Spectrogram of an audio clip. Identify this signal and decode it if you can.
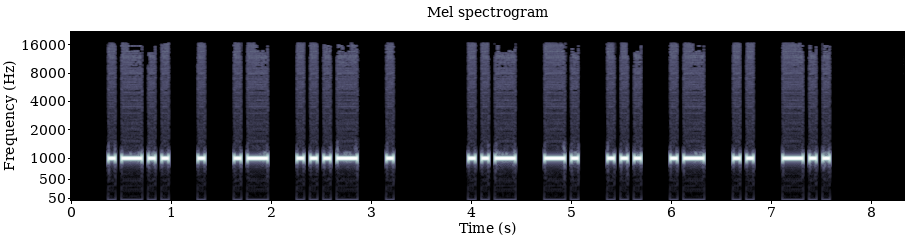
Morse code, heard as a keyed tone, about 18 wpm, spaced as for 15 wpm, 1000 Hz. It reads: LEAVE UNSAID
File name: qotdfiles / 15wpm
